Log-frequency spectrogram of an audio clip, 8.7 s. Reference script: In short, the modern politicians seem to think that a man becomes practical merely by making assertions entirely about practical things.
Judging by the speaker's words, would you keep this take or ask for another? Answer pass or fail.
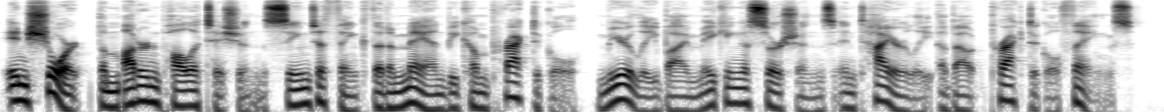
fail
